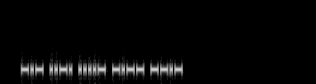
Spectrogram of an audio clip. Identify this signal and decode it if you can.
Morse code, heard as a keyed tone, about 47 wpm, 700 Hz. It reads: KF4YQ
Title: USA Call Signs - 5 Characters - Repeated 2x - 50wpm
